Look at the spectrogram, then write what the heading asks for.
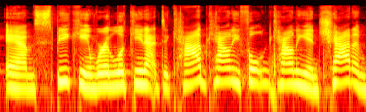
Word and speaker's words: DeKalb: a british word but i did know it's decap because i used to live in georgia too and i remember that so we're waiting on dekalb and fulton and chatham as i am speaking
